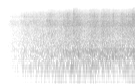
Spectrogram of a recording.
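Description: A steady, even hiss that fades in over the first half-second, with no distinct tone or clicks.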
